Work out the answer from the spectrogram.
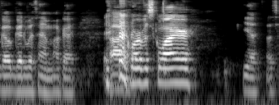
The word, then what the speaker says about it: Corvisquire: Corvisquire.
